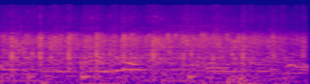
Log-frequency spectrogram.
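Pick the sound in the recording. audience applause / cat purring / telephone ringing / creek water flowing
audience applause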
